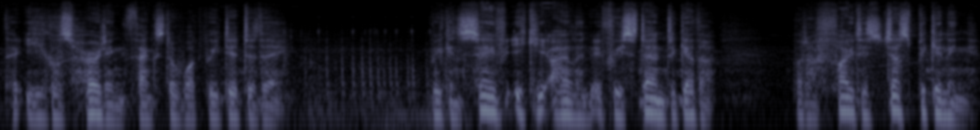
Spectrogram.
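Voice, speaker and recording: An actor playing a guarded, honourable young samurai lord in a dramatic video game, speaking in a measured, earnest way. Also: male voice, lowish voice, a little hiss or hum, lightly acted. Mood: steady resolve.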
